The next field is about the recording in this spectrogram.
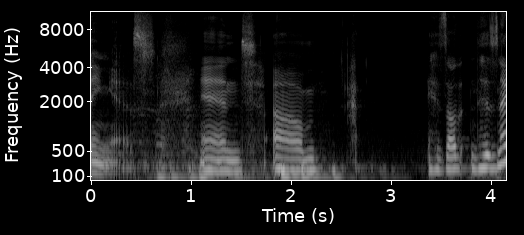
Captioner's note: audience chuckling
